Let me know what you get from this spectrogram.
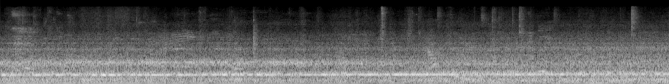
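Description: Running noise inside a 500 Series Shinkansen passenger car at speed: a steady rumble of wheels and air with a sustained high whine that drops slightly in pitch about four and a half seconds in.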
